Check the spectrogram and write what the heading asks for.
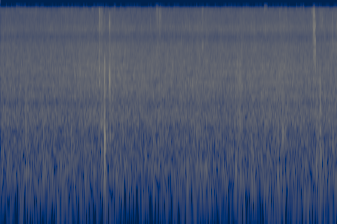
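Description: Steady wash of sea surf and wind on an open coast, with a few footsteps on a gravel path; one step, about a third of the way in, is sharper than the rest.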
